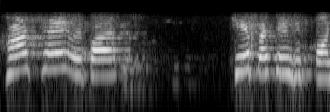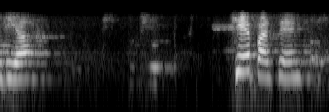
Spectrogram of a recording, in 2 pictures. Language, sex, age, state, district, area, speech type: Maithili, female, 18-30, Bihar, Supaul, rural, conversation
